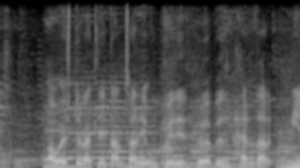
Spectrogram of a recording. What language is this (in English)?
Icelandic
